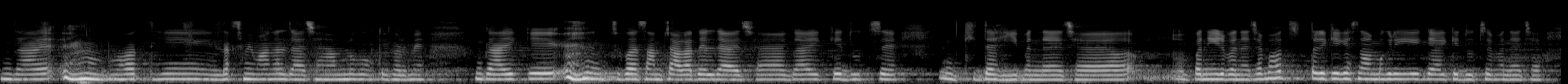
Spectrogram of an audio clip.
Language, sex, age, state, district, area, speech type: Maithili, female, 30-45, Bihar, Purnia, rural, spontaneous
